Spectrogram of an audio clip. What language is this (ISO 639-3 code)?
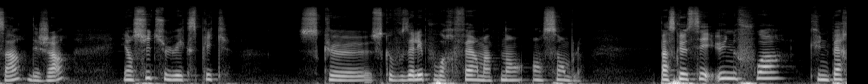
fra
